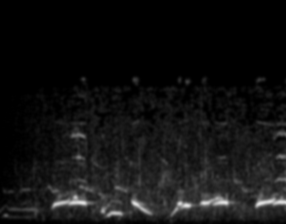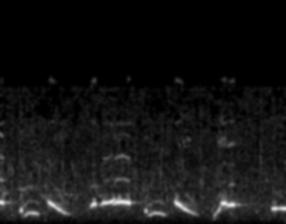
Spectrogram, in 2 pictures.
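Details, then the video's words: White-rumped shama song used as a master recording to train other shamas: clear whistled phrases near mid-high pitch, rising and falling slurs repeated in quick groups with short gaps. "Kicauan Murai Batu yang Menggoda Telinga"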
